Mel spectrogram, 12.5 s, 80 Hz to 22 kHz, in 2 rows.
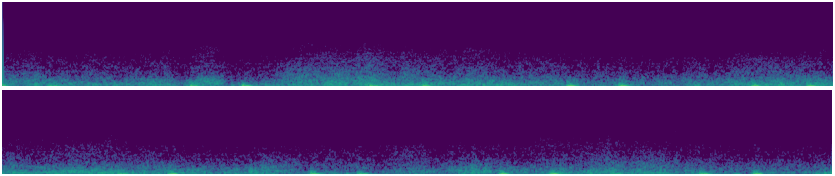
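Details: ASMR heartbeat recording meant for relaxation and sleep: slow, steady, deep, soft paired lub-dub thumps at around 40–45 beats a minute; a heartbeat.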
